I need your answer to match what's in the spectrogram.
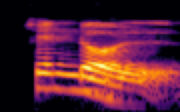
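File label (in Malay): "cendol", Malay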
